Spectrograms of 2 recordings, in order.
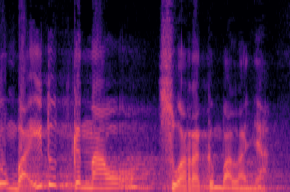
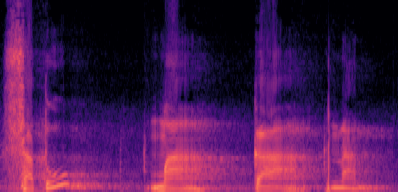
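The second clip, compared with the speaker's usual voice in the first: drawn out; 4 semitones lower, much slower than usual. Acted. Drawn-out sermon emphasis.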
